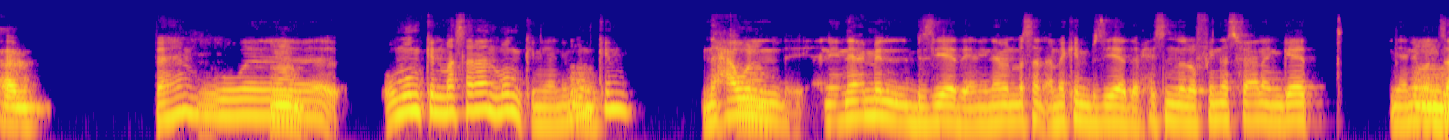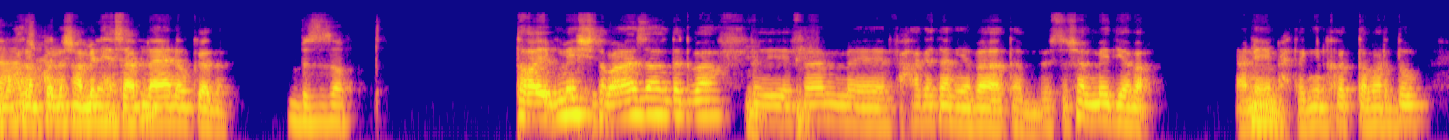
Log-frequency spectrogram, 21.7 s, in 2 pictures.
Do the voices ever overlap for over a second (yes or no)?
yes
